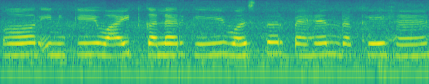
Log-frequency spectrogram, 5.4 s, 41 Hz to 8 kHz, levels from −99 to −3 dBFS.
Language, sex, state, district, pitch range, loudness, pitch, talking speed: Hindi, female, Rajasthan, Jaisalmer, 255-270 Hz, -14 LUFS, 260 Hz, 100 wpm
